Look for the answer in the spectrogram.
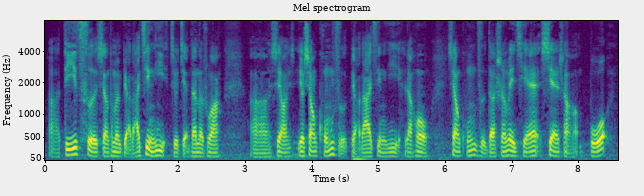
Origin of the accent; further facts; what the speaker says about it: Beijing, China; 我就住在附近。然后，因为我父亲的工作关系嘛，所以我小时候就是在孔庙里跑着玩长大的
